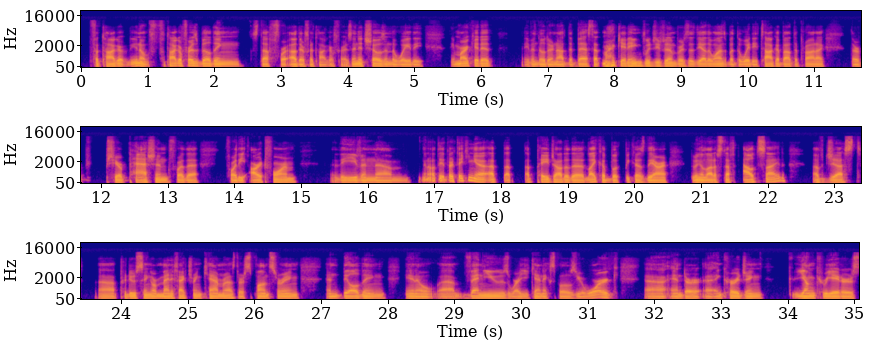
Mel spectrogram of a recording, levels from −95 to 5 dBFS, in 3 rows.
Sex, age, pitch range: male, 30-49, 80-95 Hz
